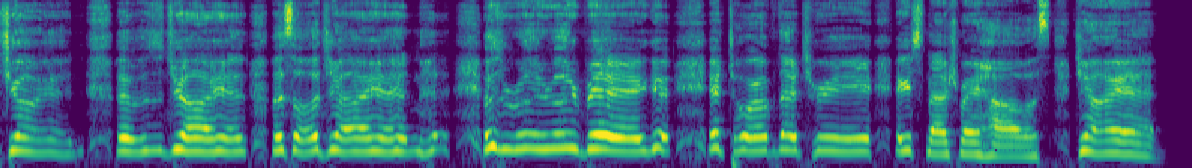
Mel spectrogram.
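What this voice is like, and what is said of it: Impression of scared muggles. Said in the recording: “my impression of scared muggles”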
